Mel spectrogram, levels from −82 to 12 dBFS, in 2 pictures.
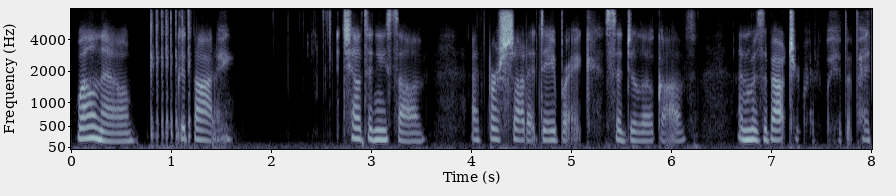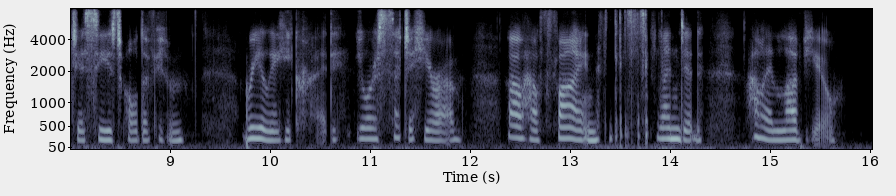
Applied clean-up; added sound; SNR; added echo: neural diffusion model UNIVERSE++.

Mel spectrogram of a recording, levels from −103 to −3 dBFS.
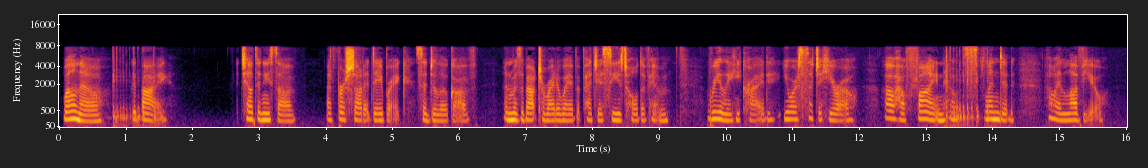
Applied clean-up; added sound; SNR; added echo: neural mask model RNNoise.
